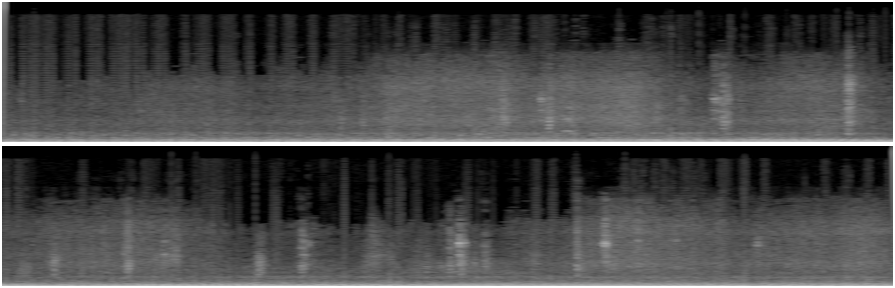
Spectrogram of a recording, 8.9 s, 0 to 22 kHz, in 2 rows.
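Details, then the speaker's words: 2016 BMW 428i xDrive with cylinder 2 misfires, flashing engine light and smoke above 2,000 rpm, on a test drive: deep engine drone with an uneven, stumbling, cutting pulse; still misfiring, choppy and rough under load. "That's shaking. I don't know if you guys can hear it or not, but it's like it's cutting. It's not like like it doesn't seem right."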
